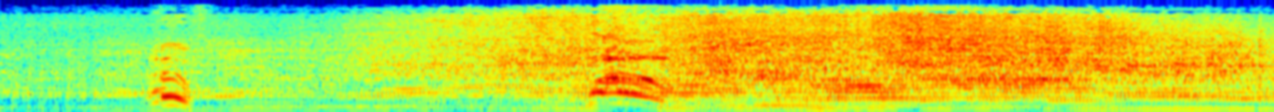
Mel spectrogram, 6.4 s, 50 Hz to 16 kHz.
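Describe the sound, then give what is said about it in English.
Engine roar from a Jeep Grand Cherokee SRT8 racing a pro stock car, with two sweeping revs near the start before a loud, sustained roar takes over. A voice exclaims over the noise. “That was a Jeep Grand Cherokee SRT8 up against like a full-on like pro stock.”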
